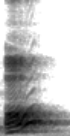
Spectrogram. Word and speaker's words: hein: Hein?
